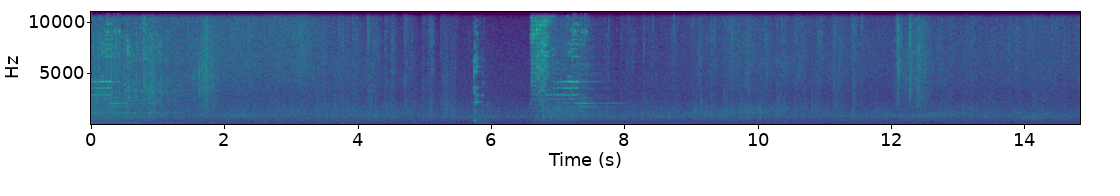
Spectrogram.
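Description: A snowstorm's wind howls steadily.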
